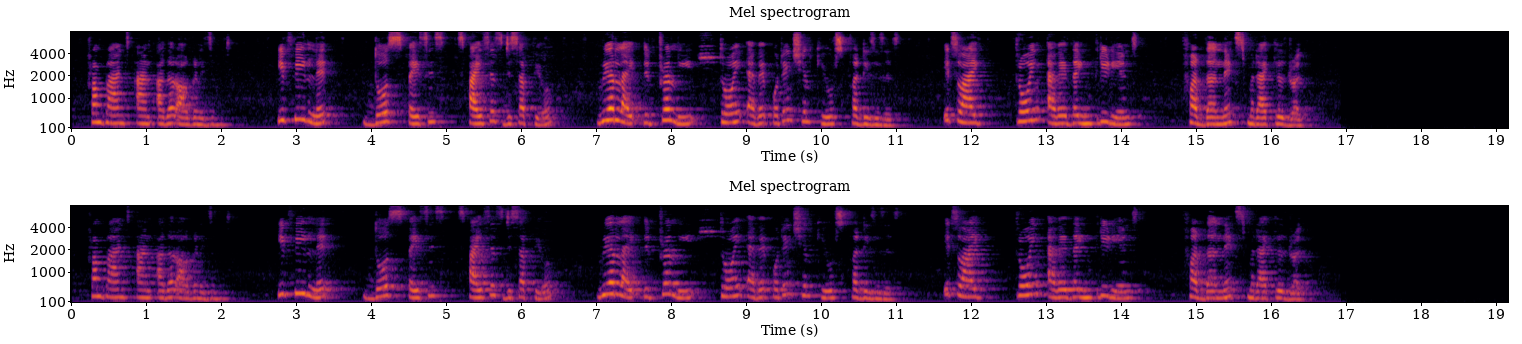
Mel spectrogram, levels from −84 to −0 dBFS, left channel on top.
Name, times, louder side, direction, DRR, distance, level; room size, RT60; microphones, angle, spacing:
voice 1, 0.2-2.0 2.7-3.4 3.9-6.4 7.0-11.0 11.6-12.1 12.6-14.3 14.8-16.5, left 4 dB, 50° left, 13 dB, 0.8 m, -32 dB
24.5 x 9.4 x 3.4 m, 0.77 s
head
